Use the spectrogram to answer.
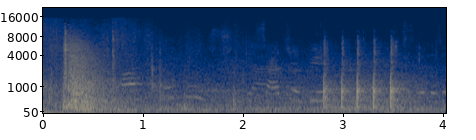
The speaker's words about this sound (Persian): آره درو لطفا ببند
